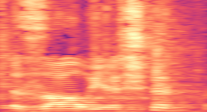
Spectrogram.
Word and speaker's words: azáleas: E eu acho que se pronuncia azáleas.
